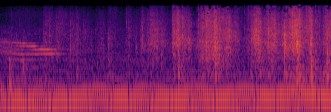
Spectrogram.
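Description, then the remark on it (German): After a brief high cry from a tomcat at the start, a paper ball crinkles and rustles as it is unfolded, in a series of irregular bursts that grow louder toward the end, over a steady low hum. “Ein Papierball.”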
